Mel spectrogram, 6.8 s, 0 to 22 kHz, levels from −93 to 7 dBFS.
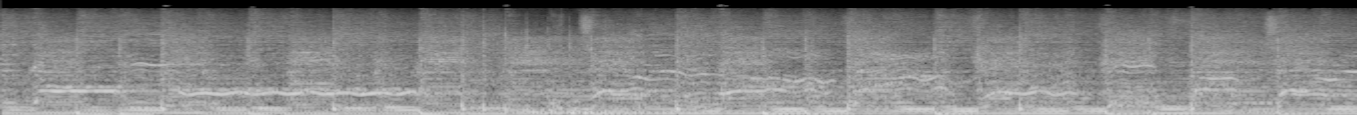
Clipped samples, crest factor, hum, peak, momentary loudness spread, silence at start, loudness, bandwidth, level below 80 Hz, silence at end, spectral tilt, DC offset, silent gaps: under 0.1%; 12 dB; none; 0 dBFS; 1 LU; 0 s; -13 LUFS; 16.5 kHz; -20 dBFS; 0 s; -4.5 dB/octave; under 0.1%; none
